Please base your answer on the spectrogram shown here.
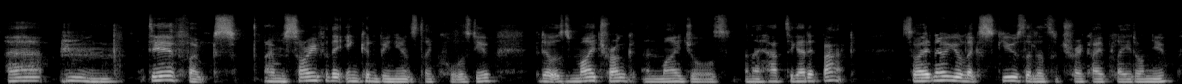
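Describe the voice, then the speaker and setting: A man's voice: medium pitch, moderate pace, darkish tone, lightly acted. A man playing an ordinary, easily flustered married man who narrates his own story in an old-style radio play, read over a video call. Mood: puzzled, domestic. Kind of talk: 1940s radio acting read aloud.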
